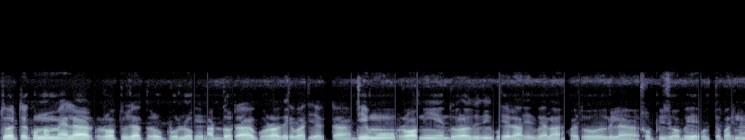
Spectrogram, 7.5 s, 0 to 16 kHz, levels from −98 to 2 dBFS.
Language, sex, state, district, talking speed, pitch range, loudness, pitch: Bengali, male, West Bengal, Jalpaiguri, 195 wpm, 105-115 Hz, -21 LUFS, 110 Hz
